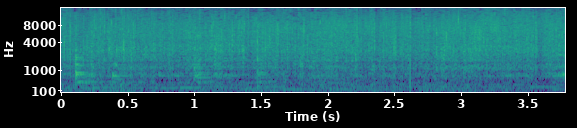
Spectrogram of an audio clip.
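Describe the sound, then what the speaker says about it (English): Green chili cooks with browned onions in a hot oil tadka, a dense continuous sizzle with faint scraping as it is stirred, close and steady with no talking. "Cook green chili along with tadka for half minute."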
